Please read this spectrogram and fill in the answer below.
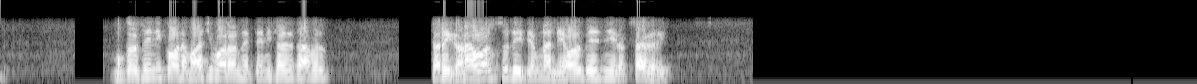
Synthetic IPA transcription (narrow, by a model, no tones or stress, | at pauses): mʊkəls̬əjnikoənemat͡ʃimaɾonet̪enisat̪ʰesamel | kəɾiɡʱəɽ̃aʋəɾʃsud̪ʱit̪emnaneʋəlbed͡ʒniɾəkʃakəɾḭ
